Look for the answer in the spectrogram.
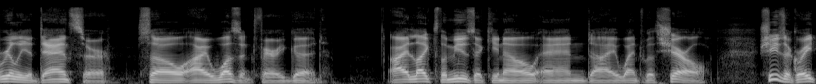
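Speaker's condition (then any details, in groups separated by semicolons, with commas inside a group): No condition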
